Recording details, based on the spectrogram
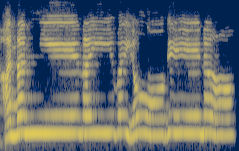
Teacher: Ananyena has a stress of na, and ye and nai both are long sounds.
